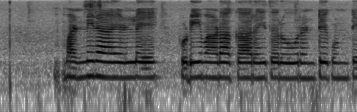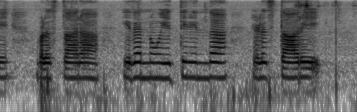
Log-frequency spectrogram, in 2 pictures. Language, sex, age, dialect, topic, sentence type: Kannada, female, 36-40, Central, agriculture, statement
